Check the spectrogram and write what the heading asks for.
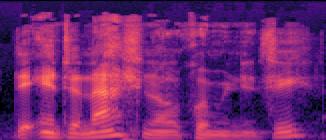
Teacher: accent tombé sous troisième syllabe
